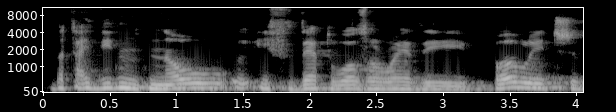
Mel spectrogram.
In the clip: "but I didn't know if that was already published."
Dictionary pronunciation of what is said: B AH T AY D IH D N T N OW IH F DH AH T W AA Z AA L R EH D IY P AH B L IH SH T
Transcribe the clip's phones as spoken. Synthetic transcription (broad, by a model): B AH T AY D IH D N T N OW IH F DH AH T W AA Z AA L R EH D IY P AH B L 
